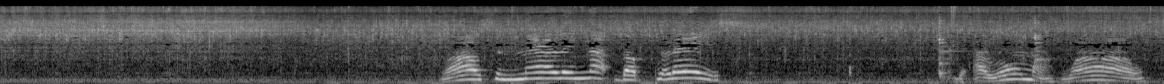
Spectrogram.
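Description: Bacon and sliced sausage sizzle in a metal frying pan.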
